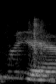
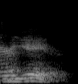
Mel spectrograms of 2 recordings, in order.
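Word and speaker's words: Gruyère: I haven't had how do you say The cheese is Gruyere, Gruyere.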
